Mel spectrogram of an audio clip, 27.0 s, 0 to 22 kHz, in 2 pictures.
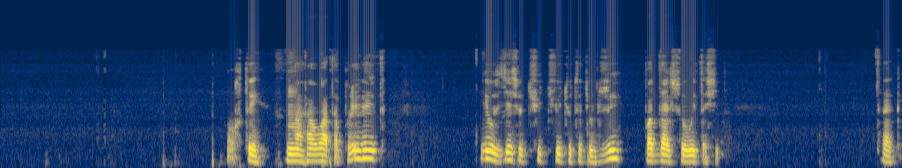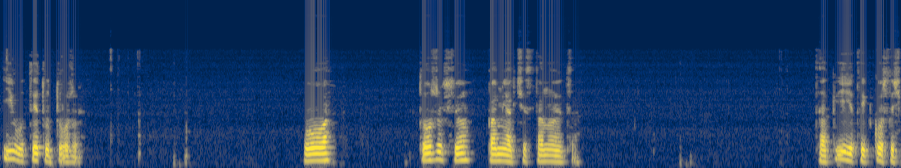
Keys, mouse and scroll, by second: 2.3 space, 3.2 space, 4.7 ctrl+z, 7.0 click, 8.8 g, 12.2 click, 13.5 click, 14.1 g, 16.0 space, 23.7 space, 25.1 click.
